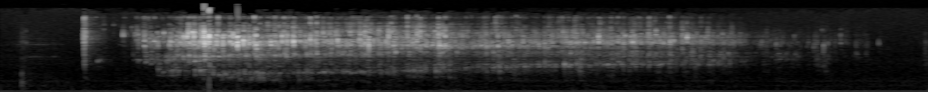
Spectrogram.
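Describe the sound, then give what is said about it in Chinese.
Hot water being poured into a cup, a faint, hissing splash that swells after a second, holds for several seconds and then tapers off, over a constant low hum. “我给你倒点水喝吧，喝完水再洗澡。”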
